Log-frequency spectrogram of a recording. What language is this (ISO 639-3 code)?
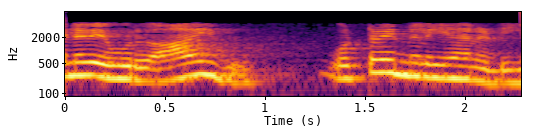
tam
